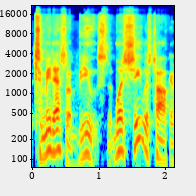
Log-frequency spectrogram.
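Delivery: ordinary delivery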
